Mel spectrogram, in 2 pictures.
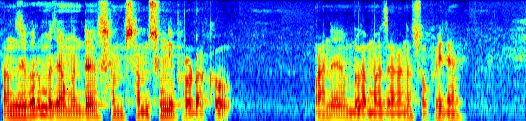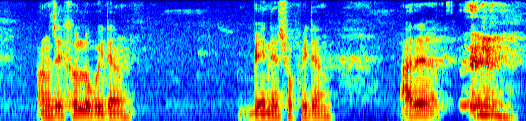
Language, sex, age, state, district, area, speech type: Bodo, male, 18-30, Assam, Kokrajhar, rural, spontaneous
